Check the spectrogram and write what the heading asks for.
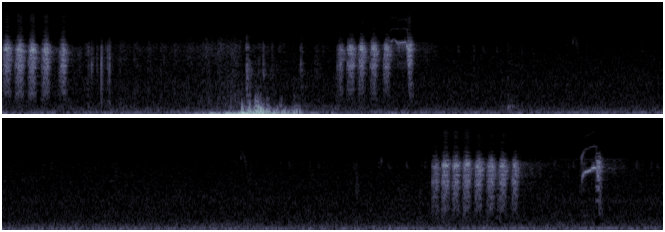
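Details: Magpies at a pond in the morning make harsh rattling chatters at the start, middle and end, with short rising squeaky notes after two bursts and a dull low thump early on.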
